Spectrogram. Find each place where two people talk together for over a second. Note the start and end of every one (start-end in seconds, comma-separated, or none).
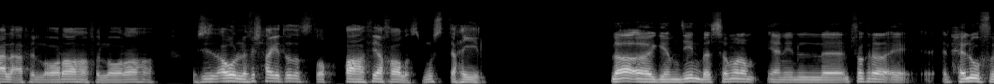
none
